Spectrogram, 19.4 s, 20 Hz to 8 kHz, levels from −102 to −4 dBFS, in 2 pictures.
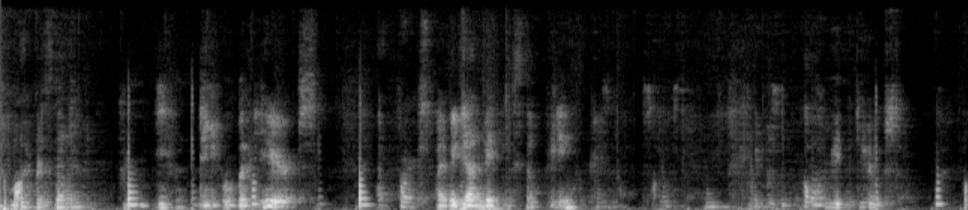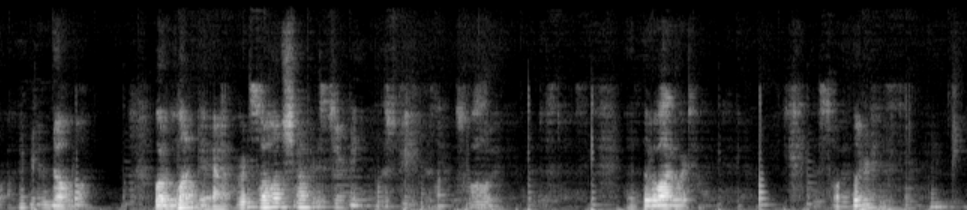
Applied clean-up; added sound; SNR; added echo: neural mask model DeepFilterNet 3.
